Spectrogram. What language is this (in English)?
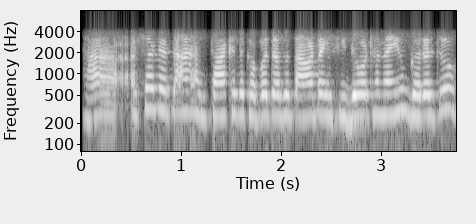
Sindhi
